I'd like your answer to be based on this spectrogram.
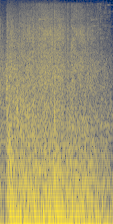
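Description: A cannon blast in the Epic Seven video game: a loud, sustained booming explosion with heavy low rumble that holds steady for about two seconds.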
